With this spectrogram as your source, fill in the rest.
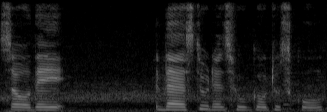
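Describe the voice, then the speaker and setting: A woman speaks at a moderate pace in a fairly low pitch with a Finnish accent, and there is noticeable background noise. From Finland. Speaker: YouTuber. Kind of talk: casual monologue to camera.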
